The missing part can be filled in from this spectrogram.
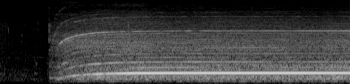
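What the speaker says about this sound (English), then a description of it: "Must use an extractor when you're using a machine like this. So let's just turn on the extractor." A dust extractor, switched on while using a woodworking belt sander, whirs on after a short silence, spinning up into a loud, steady motor roar with a high tonal whine that holds to the end.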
